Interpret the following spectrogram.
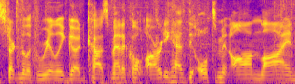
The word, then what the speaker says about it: Cosmetical: I always thought it was Cosmical. Oh, it is Cosmetical.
